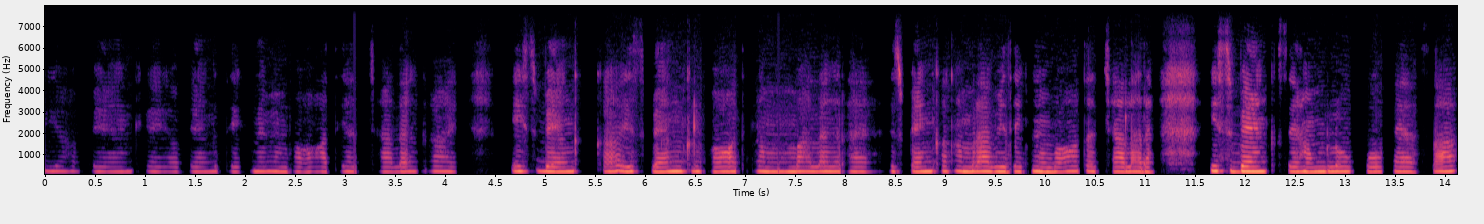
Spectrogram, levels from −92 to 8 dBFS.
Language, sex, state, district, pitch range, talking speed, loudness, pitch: Hindi, female, Uttar Pradesh, Etah, 220-230 Hz, 180 wpm, -25 LUFS, 225 Hz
